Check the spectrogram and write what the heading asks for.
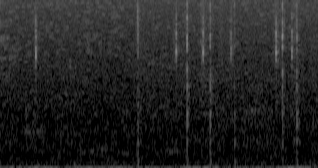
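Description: Faint, scattered clicks and taps of a stylus on a pen tablet as it writes.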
